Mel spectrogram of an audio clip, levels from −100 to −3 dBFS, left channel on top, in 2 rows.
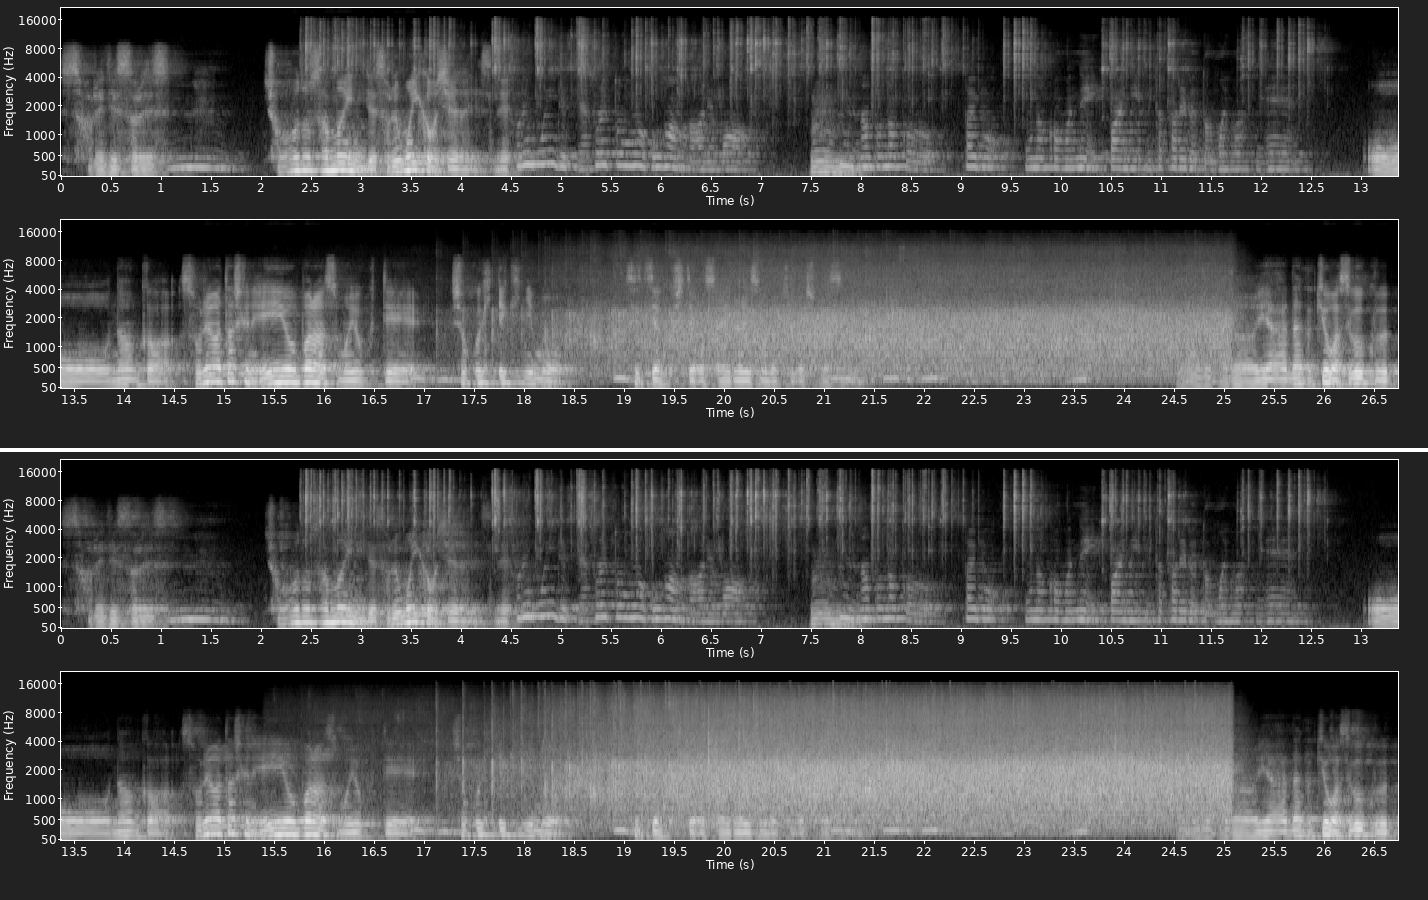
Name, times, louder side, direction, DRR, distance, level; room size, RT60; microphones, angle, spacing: voice 1, 0.0-1.1 2.1-4.5 7.5-7.8 13.1-16.9 17.5-18.4 19.1-21.4 24.5-26.6, left 2 dB, 75° left, 8 dB, 2.4 m, -24 dB
voice 2, 1.0-1.7 4.4-6.8 7.8-8.8 9.0-9.4 9.6-12.4 16.9-17.4 18.9-19.1 19.4-19.7 21.1-23.7, equal, 5° left, 2 dB, 4.2 m, -40 dB
sound 1, 2.4-9.7 10.4-12.8, right 4 dB, 15° right, 2.2 m, -42 dB
sound 2, 15.8-25.1, right 6 dB, 65° right, 1.5 m, -30 dB
26.5 x 23.0 x 7.6 m, 0.73 s
head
